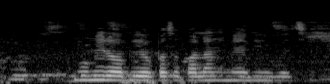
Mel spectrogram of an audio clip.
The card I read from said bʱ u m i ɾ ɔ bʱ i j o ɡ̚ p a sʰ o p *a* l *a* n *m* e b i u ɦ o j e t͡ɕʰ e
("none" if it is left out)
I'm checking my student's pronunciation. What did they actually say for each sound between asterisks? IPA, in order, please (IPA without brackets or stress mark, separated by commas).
a, a, m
